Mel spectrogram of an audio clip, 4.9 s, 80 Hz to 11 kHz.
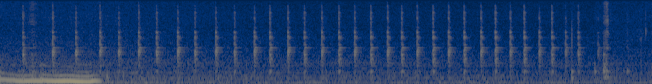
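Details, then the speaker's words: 1978 Harley FL 93ci stroker big-bore Shovelhead during rebuild: crisp evenly spaced light clicks, about seven a second, as cam is rocked by hand; excessive camshaft end play, about a fingernail's worth, likely noisy when running. "you can hear it. It's not a lot, but you can hear it. So it's probably going to make noise when it runs."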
